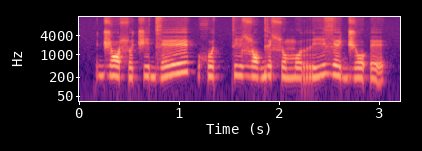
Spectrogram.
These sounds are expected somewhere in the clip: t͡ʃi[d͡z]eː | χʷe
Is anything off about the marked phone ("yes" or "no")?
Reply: no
